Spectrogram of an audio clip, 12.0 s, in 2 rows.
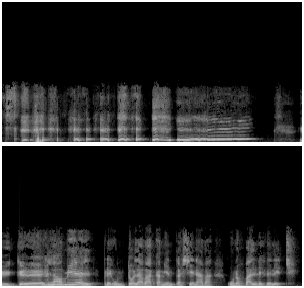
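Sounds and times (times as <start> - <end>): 
person acted crying with sobs and wail: 0.1 - 5.2
speech: 0.7 - 1.0, 6.0 - 11.9.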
